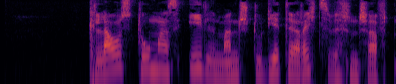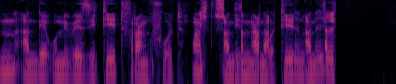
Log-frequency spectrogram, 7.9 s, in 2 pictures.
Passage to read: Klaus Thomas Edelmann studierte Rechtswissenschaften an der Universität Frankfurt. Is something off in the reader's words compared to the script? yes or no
yes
